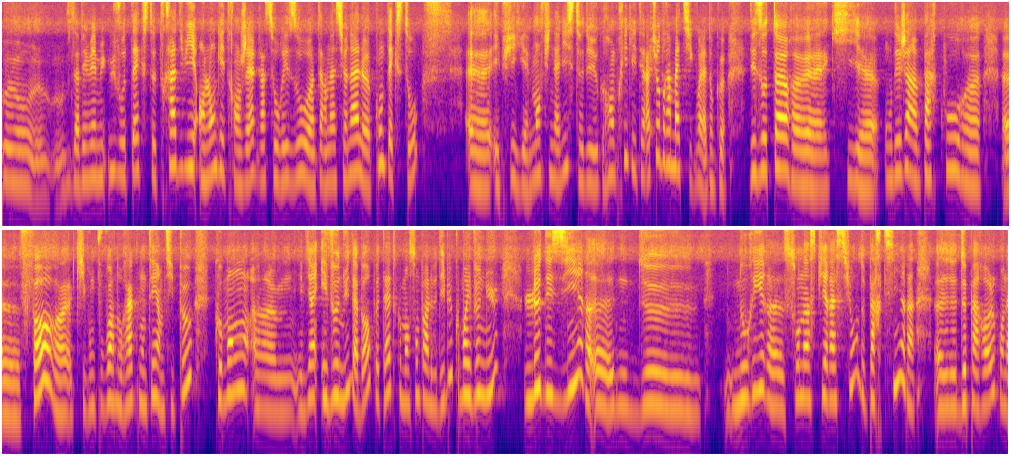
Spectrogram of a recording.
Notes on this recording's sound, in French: Tel est le thème de la rencontre qui s'est déroulée le 22 juillet 2023 Village du Off du festival d'Avignon en partenariat avec ARTCENA.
